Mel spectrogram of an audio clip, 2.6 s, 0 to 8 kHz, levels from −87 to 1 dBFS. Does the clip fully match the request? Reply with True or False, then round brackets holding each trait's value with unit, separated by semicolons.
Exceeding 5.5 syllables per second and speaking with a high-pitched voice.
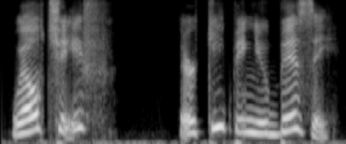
False (4.6 syllables/s; 260 Hz)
